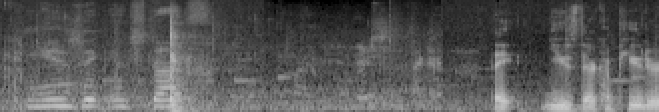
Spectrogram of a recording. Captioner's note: students talking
